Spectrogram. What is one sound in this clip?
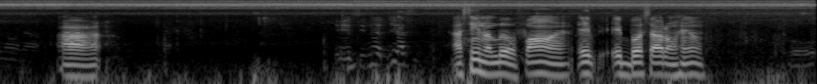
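Footsteps crunch on a gravel road.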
